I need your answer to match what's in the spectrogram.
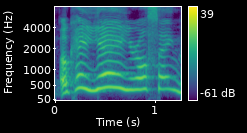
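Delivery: high, loud burst of joy; delighted cheer. Real, not acted. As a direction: cheer happily at the viewers. Delighted reaction to viewers' comments.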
